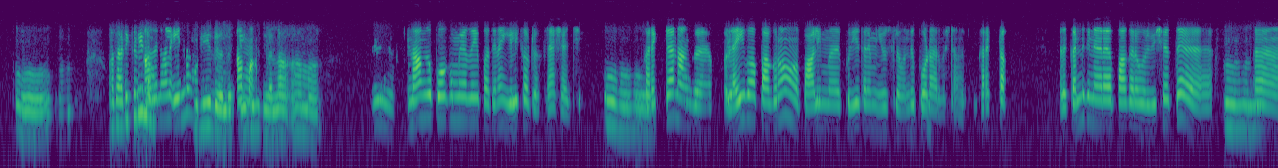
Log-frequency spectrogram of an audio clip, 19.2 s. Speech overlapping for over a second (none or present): none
